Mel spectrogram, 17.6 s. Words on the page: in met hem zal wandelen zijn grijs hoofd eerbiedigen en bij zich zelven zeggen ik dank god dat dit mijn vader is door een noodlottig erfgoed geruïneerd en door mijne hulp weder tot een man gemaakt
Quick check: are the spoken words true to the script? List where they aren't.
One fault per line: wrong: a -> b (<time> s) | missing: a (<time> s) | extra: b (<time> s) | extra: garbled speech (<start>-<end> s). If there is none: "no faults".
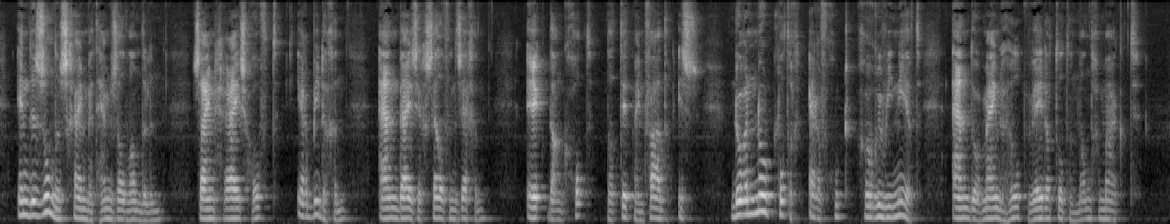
extra: den zonneschijn (0.4 s)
